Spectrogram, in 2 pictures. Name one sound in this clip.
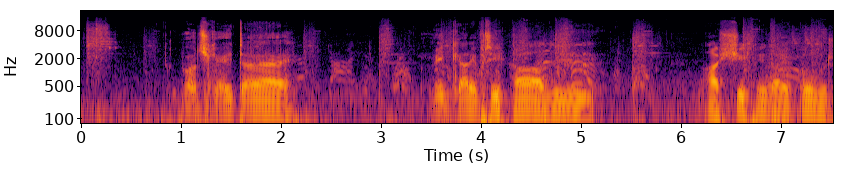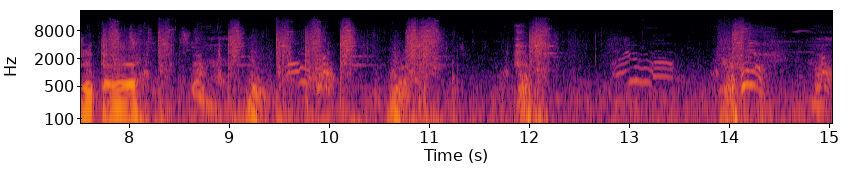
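A man grunts and shouts in pain.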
